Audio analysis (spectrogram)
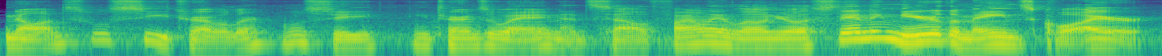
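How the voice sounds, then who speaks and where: A man's voice: medium pitch, sing-song, normal speed, fairly bright tone, soft background music. A man reading visual novel narration and dialogue aloud on a live stream, with casual asides.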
